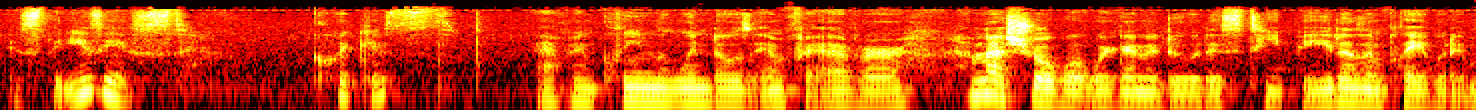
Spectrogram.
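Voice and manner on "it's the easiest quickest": hushed whispered aside; whispering. Real, not acted. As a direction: whisper it like a secret. Whispered aside while cleaning.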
